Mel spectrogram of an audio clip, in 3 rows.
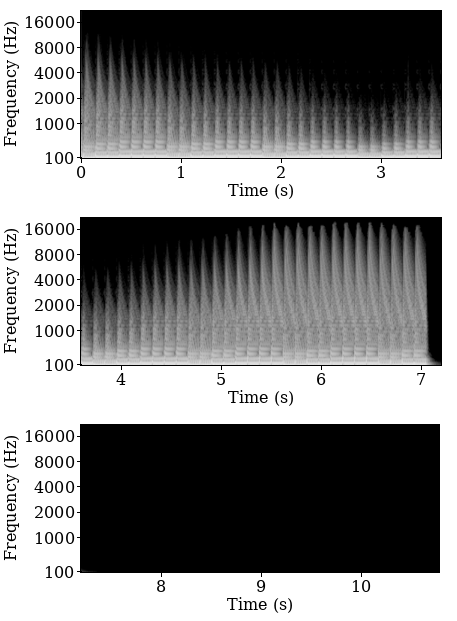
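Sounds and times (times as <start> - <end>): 
basses: 0.0 - 7.1.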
